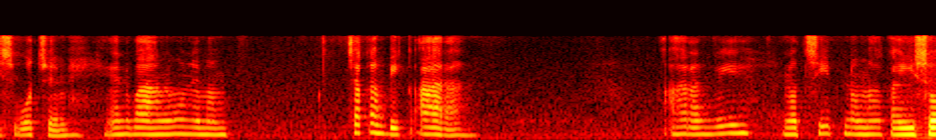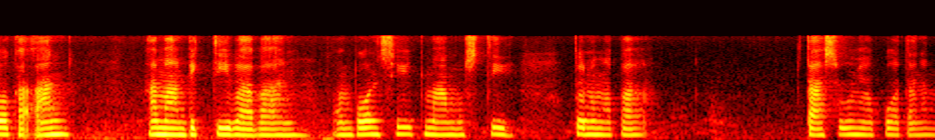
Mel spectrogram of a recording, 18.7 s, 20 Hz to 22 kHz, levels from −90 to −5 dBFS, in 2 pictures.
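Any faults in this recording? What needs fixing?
Automatic gain falling from 10.83 to 14.57 s, just before "to noma pa": the gain control judged the input too loud or its background noise too strong and cut gain by about 6 dB, so speech and background sink together. The waveform envelope shrinks steadily and the spectrogram dims evenly. Capping AGC gain reduction would prevent it.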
